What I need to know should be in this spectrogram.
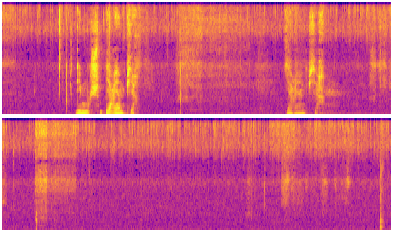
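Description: Thread rasps softly as a needle pulls it through cloth.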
